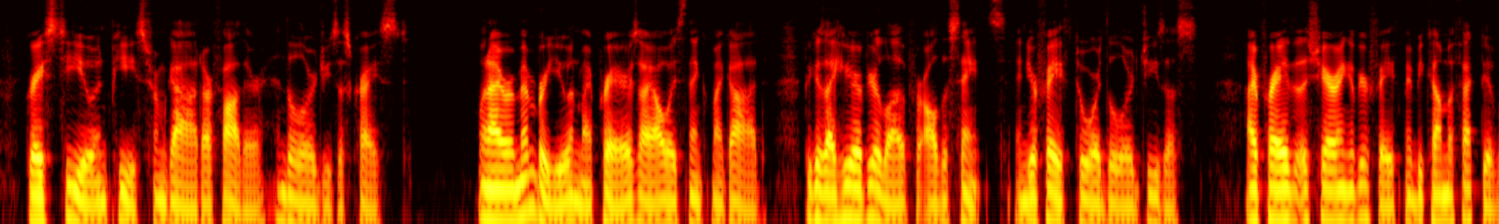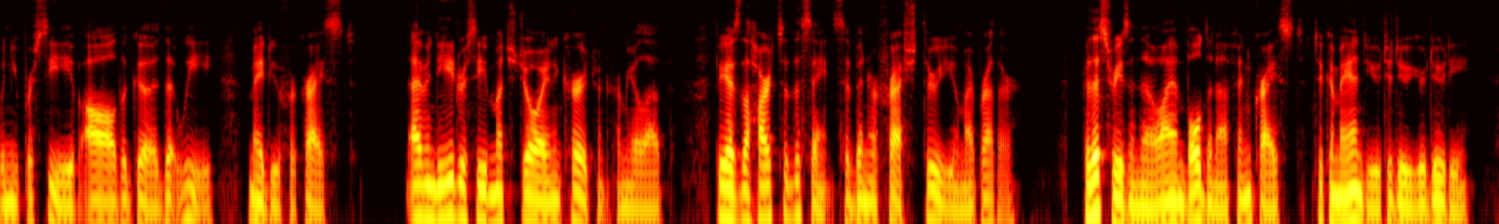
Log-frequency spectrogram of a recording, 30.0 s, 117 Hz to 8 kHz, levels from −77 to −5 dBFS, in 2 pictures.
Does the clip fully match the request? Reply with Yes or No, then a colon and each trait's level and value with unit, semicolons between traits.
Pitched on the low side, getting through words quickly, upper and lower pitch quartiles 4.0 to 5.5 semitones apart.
Yes: very low, 95 Hz; fast, 215 wpm; average, 4.7 semitones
